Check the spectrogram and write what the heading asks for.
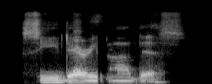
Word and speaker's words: Sideriadis: So C, like the ocean. Dairy, like milk. – C, dairy. – Ah, like A-H. And this. Sideriadis.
